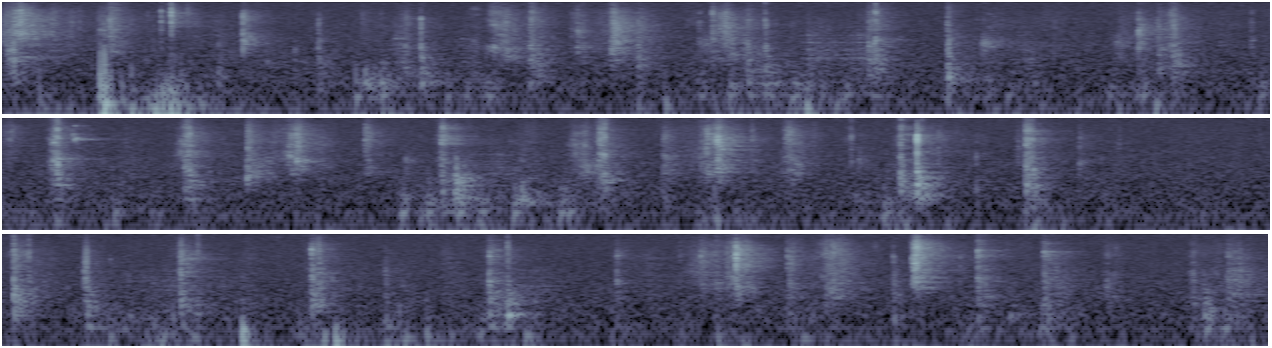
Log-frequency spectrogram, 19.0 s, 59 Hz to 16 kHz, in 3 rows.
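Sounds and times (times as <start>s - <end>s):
faint light clicks and taps: 12.7s - 19.0s.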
